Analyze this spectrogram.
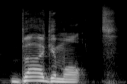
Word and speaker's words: bergamot: Apparently, it's Bergamot. Bergamot. Bergamort. I thought the T was silent. I thought it's not. Oh, wait. It is silent in the American pronunciation, which is weird.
